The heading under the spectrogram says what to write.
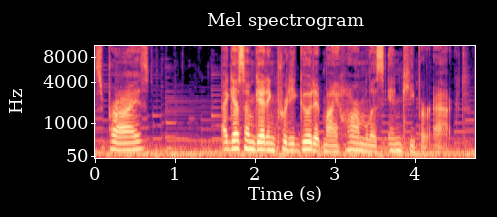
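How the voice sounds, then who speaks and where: A woman's voice: lowish voice, normal speed, darkish tone, soft background music, natural voice. Actress as a cautious female innkeeper spy in a video game; conspiratorial, urgent, faint score underneath.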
